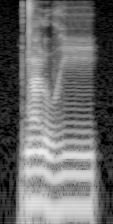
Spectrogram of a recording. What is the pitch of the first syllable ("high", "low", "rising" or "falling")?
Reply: high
